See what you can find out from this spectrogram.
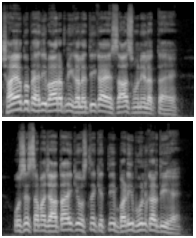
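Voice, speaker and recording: A man's voice: fairly high pitch, expressive, normal speed, no room sound, clean studio sound. A man narrating a scripted cartoon family story.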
